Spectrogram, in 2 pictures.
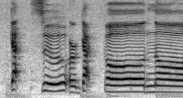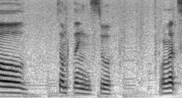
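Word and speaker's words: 学校: natsu ginkgo and gakko the pause is important it's not gakko it's gakko you gotta pronounce things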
